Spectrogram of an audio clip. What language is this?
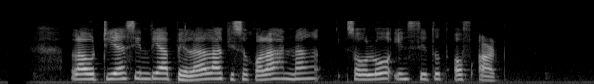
Javanese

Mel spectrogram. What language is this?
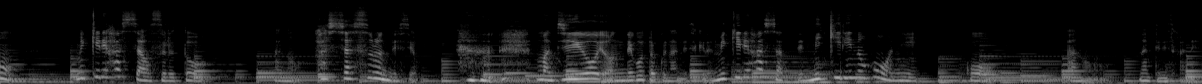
Japanese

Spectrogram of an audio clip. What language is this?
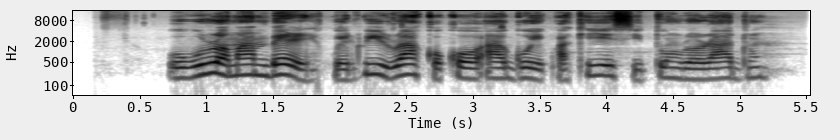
Yoruba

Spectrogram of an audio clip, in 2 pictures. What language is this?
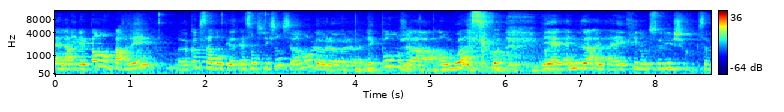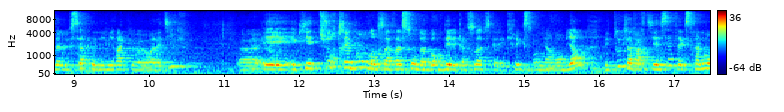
French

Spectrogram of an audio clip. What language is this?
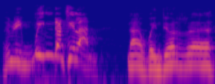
Welsh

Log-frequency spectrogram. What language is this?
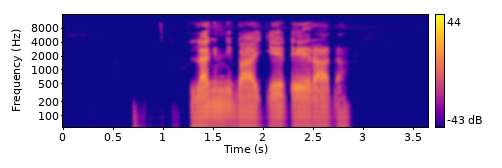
Oromo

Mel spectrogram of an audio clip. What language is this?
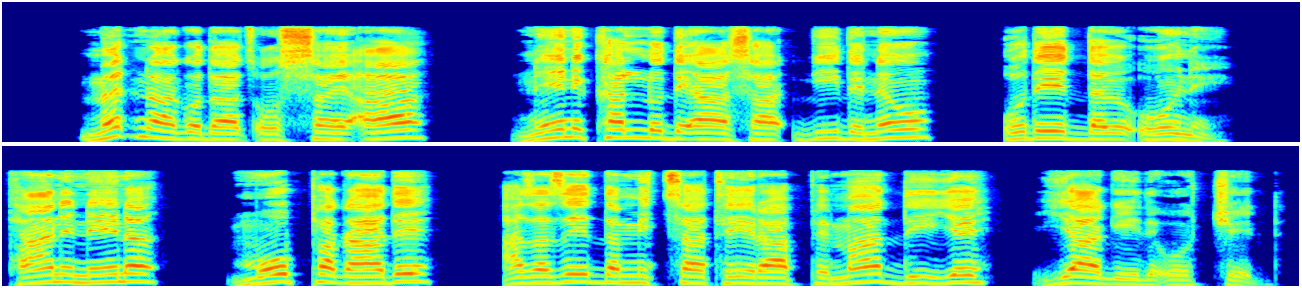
Dawro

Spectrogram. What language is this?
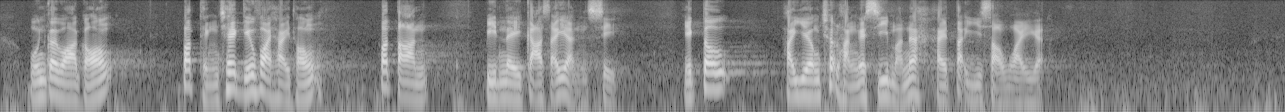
Cantonese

